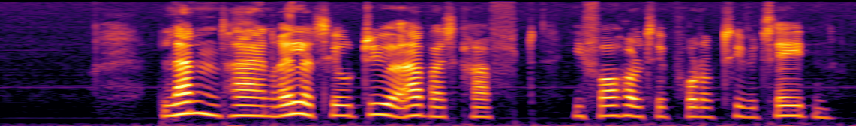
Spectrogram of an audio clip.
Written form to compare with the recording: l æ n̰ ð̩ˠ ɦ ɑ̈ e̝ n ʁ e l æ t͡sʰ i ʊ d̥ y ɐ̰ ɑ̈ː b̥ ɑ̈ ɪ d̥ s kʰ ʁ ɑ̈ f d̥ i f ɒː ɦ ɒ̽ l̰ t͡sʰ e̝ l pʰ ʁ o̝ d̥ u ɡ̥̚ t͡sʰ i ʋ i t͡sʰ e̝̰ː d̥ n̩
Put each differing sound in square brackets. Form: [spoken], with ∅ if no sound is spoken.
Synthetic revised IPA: l æ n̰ ð̩ˠ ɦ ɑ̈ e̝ n ʁ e l æ t͡sʰ i ʊ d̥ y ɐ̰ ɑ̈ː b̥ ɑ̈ ɪ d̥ s kʰ ʁ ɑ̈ f d̥ i f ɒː ɦ ɒ̽ l̰ t͡sʰ e̝ l pʰ ʁ o̝ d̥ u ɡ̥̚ t͡sʰ i ʋ i t͡sʰ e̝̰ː d̥ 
